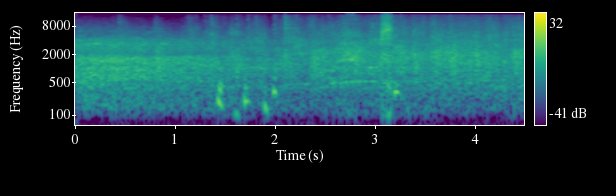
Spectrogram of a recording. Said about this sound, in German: Ja, da lässt der Applaus jetzt schon ein wenig nach.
